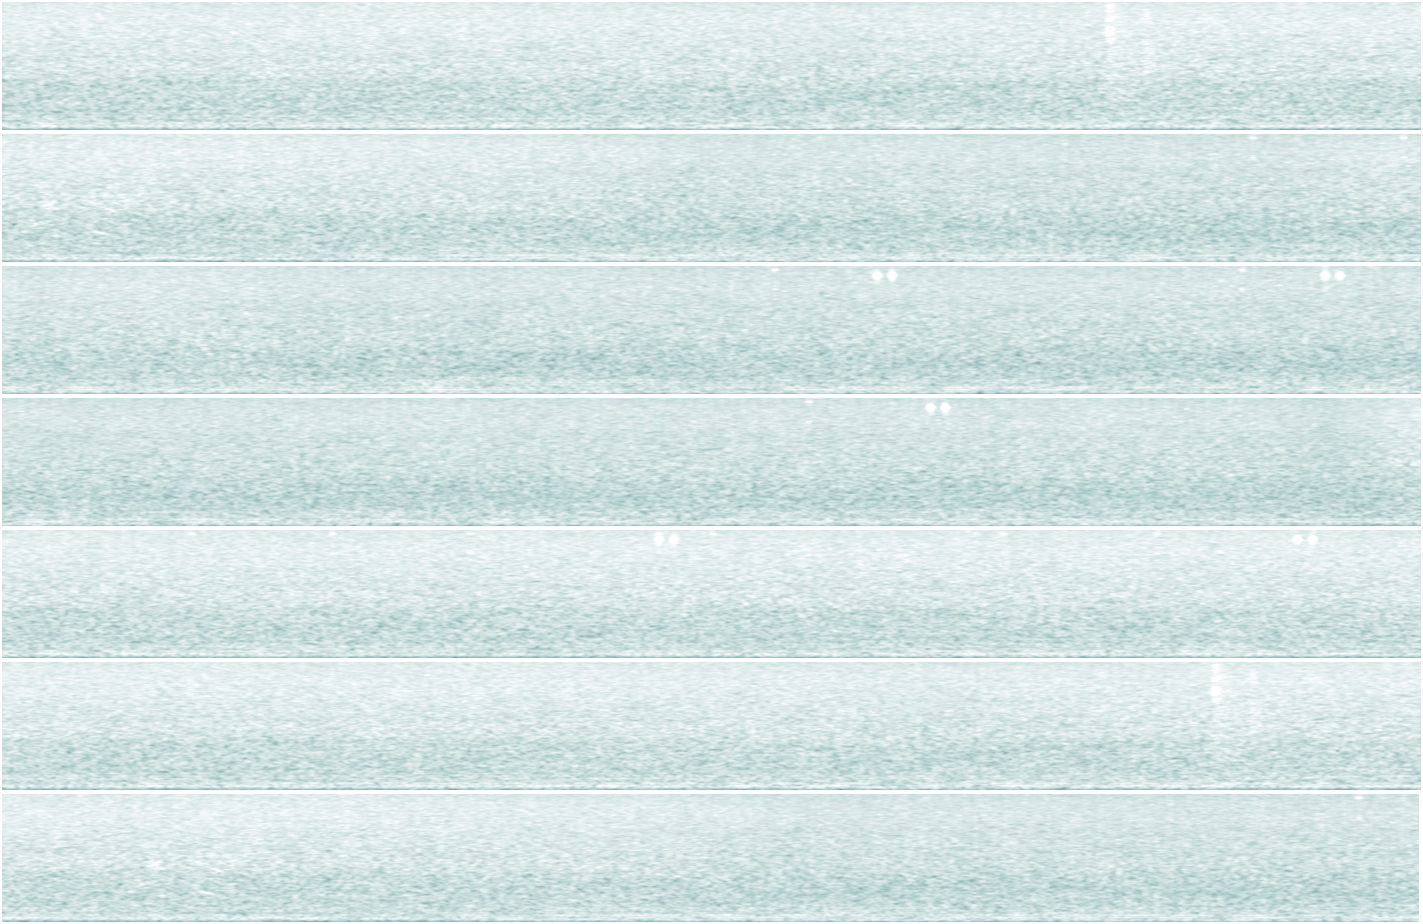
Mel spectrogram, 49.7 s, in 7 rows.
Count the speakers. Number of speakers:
0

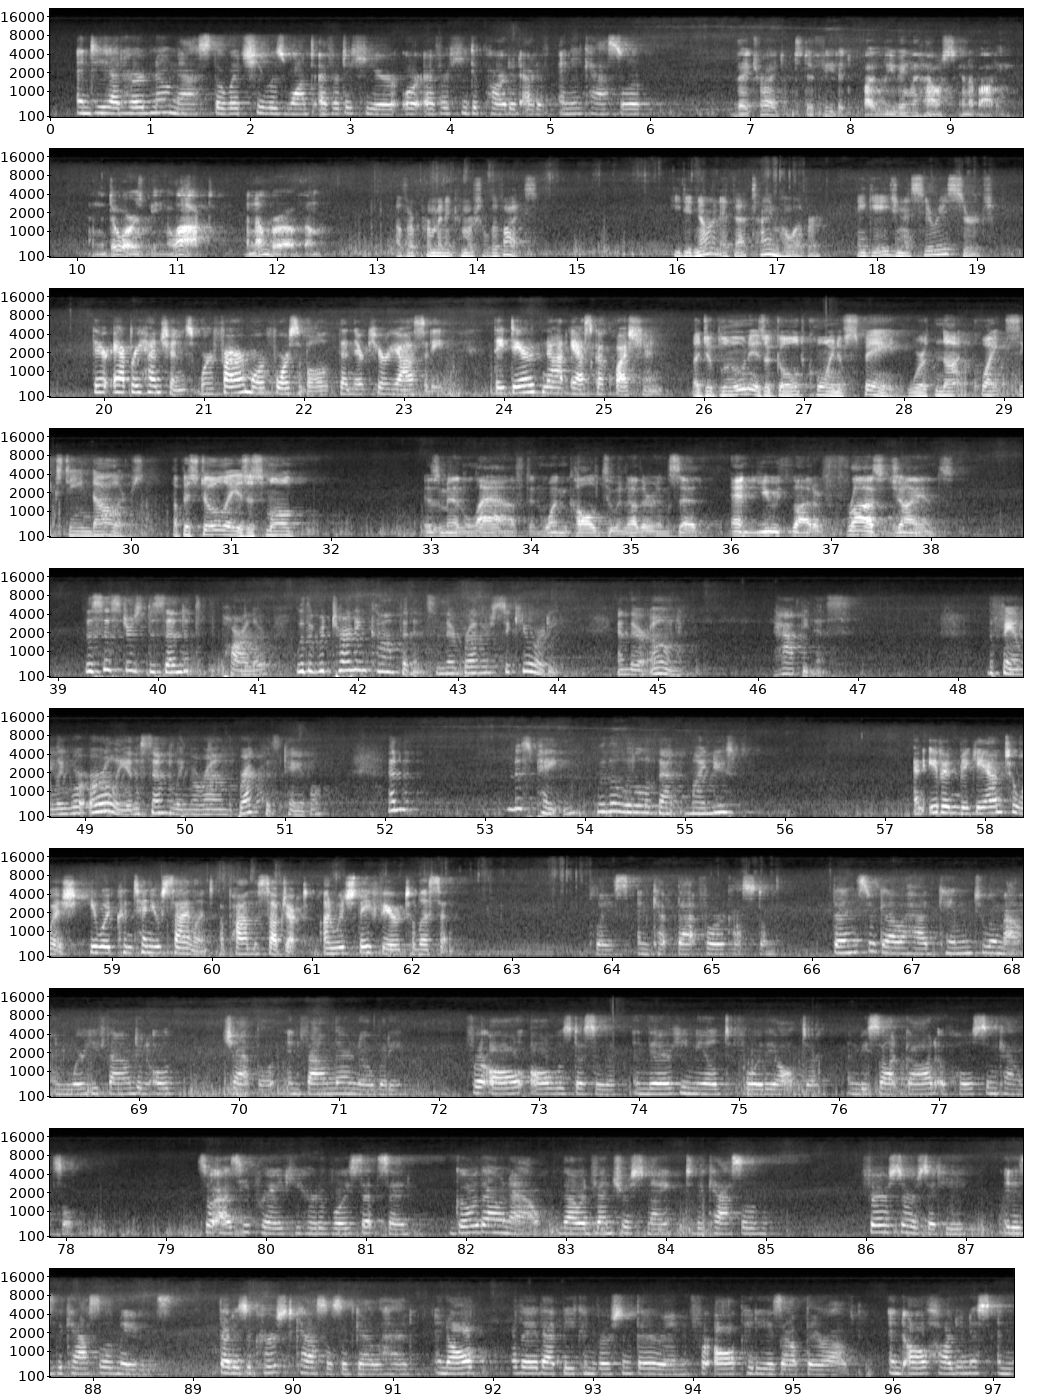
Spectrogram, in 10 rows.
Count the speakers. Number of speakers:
7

